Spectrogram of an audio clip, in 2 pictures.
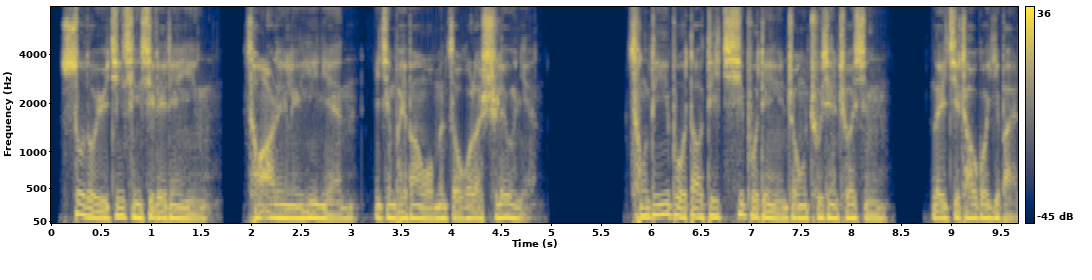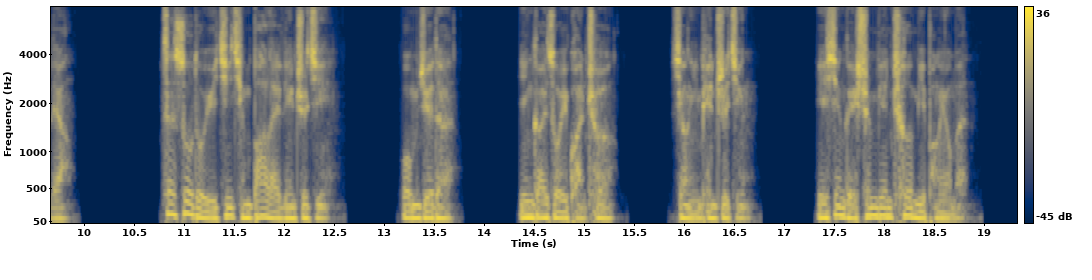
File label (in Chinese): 男 微电影旁白; 汽车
